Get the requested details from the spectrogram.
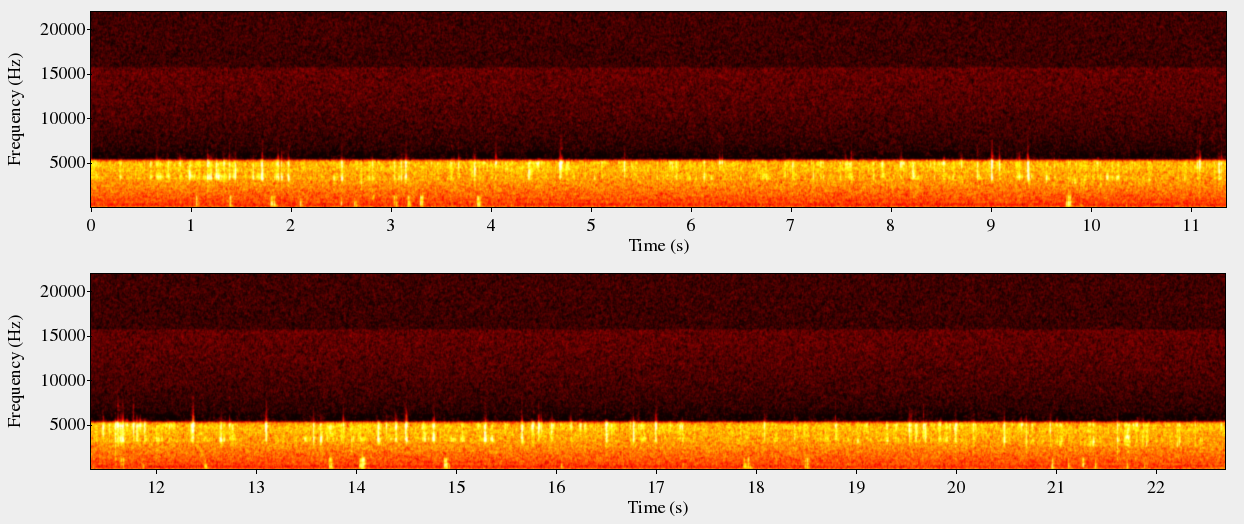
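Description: A porcupine crunches food close by, with sharp, scattered clicks.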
